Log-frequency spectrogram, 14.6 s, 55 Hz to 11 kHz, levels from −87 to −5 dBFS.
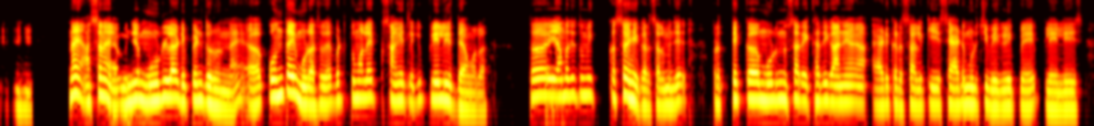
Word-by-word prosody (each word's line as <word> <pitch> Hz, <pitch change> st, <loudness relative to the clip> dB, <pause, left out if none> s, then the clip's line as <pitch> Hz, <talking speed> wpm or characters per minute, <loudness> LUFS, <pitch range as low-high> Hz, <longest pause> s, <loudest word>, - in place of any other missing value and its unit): हं, 125 Hz, 0 st, -17 dB
हं, 120 Hz, -, -11 dB
हं. 115 Hz, -, -10 dB, 0.5 s
नाही 220 Hz, +1 st, +7 dB
असं 155 Hz, +3 st, +2 dB
नाही 195 Hz, -5 st, +5 dB
आहे 125 Hz, -, -1 dB
म्हणजे 155 Hz, +6 st, +2 dB
मूडला 180 Hz, +4 st, +4 dB
डिपेंड 165 Hz, +2 st, -1 dB
धरून 135 Hz, -5 st, +1 dB
नाही 115 Hz, -, -5 dB
अ, 130 Hz, +2 st, 0 dB
कोणताही 215 Hz, +4 st, +6 dB
मूड 145 Hz, -8 st, +2 dB
असू 135 Hz, +2 st, -1 dB
द्या, 145 Hz, +1 st, -1 dB
बट 170 Hz, +2 st, -6 dB
तुम्हाला 185 Hz, 0 st, 0 dB
एक 190 Hz, -1 st, -4 dB
सांगितलं 165 Hz, -3 st, -1 dB
की 170 Hz, -, -9 dB
प्लेलिस्ट 175 Hz, -4 st, +3 dB
द्या 125 Hz, -2 st, +1 dB
मला. 110 Hz, -1 st, -8 dB, 0.6 s
तर 205 Hz, +2 st, +2 dB
यामध्ये 205 Hz, +2 st, +2 dB
तुम्ही 210 Hz, 0 st, -4 dB, 0.2 s
कसं 195 Hz, +2 st, +1 dB
हे 160 Hz, -, +4 dB
कराल 130 Hz, 0 st, -4 dB
म्हणजे 140 Hz, +4 st, -3 dB, 0.4 s
प्रत्येक 165 Hz, +4 st, -2 dB
अ, 175 Hz, 0 st, +6 dB
मूडनुसार 170 Hz, 0 st, -1 dB
एखादी 165 Hz, +1 st, -2 dB
गाणी 155 Hz, -1 st, +3 dB, 0.3 s
ॲड 135 Hz, 0 st, -3 dB
कराल 130 Hz, -1 st, -3 dB
की 140 Hz, -1 st, -2 dB
सॅड 135 Hz, +1 st, 0 dB
मूडची 140 Hz, 0 st, -3 dB
वेगळी 125 Hz, -1 st, -2 dB
प्ले 130 Hz, 0 st, -2 dB
प्लेलिस्ट 120 Hz, -1 st, -4 dB
155 Hz, 185 wpm, -22 LUFS, 135-175 Hz, 0.6 s, नाही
